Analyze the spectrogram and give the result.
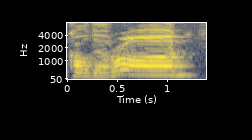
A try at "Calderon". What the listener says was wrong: You can roll your R's a little more. It's Calderon. Calderon, yes.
